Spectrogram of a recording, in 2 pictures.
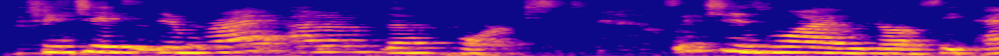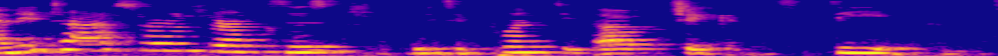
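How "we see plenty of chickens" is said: ordinary delivery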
